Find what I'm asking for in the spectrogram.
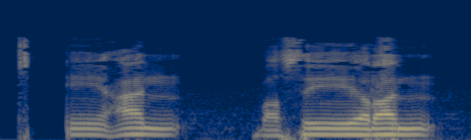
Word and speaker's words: سميعا بصيرا: وهو الله سميعا بصيرا، إذن ينطق بالألف عند سميعا بصيرا، واضح؟ فعند الوقوف عليه تقول سميعا بصيرا، تنطق ايش؟ بالالف المنون، وكان الله سميعا بصيرا. عند الوصل لا ينطق، عند الوصل لا ينطق.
